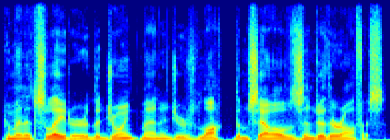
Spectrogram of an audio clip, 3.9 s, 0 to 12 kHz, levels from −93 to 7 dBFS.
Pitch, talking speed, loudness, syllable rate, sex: 120 Hz, 170 wpm, -19 LUFS, 5.7 syllables/s, male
